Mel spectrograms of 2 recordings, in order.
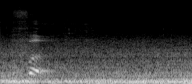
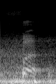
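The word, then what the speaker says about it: phở: I know how to pronounce it. Nigga, it's pho. Pho. You about to get fucked. Like shit. Pho.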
